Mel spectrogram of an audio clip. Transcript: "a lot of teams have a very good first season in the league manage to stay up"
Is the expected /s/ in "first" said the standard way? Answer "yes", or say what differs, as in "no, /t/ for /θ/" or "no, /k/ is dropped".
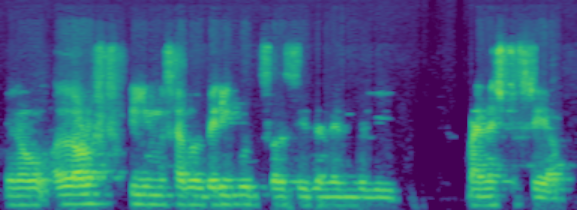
no, /s/ is dropped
